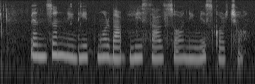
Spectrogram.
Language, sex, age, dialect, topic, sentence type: Magahi, female, 25-30, Northeastern/Surjapuri, banking, statement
